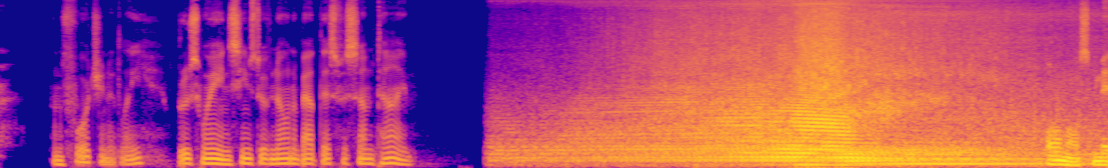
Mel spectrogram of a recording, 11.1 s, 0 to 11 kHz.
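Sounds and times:
speech: 0:00.5 - 0:04.2, 0:10.8 - 0:11.0
propeller-driven crop duster flying overhead: 0:04.9 - 0:11.0.

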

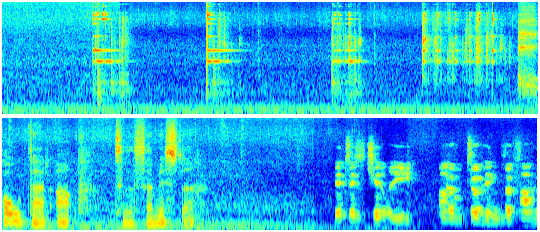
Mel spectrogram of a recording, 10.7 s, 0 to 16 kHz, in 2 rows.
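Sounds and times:
steady low hum: 0:00.0 - 0:09.6
ice cubes clinking against a glass: 0:00.9 - 0:01.4, 0:02.1 - 0:02.5, 0:03.3 - 0:05.2
speech: 0:05.4 - 0:07.4, 0:08.8 - 0:10.7.

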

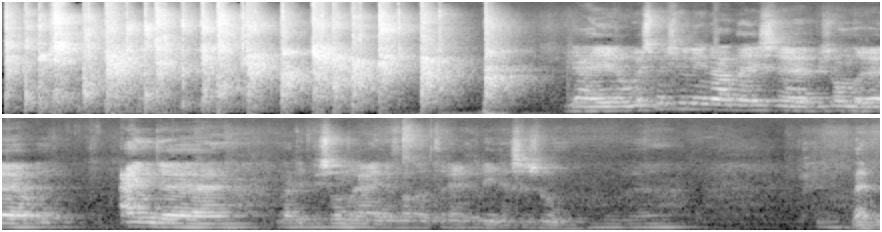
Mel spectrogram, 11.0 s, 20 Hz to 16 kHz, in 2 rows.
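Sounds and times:
crowd applause: 0:00.0 - 0:03.3
speech: 0:03.6 - 0:09.2, 0:10.8 - 0:10.9.

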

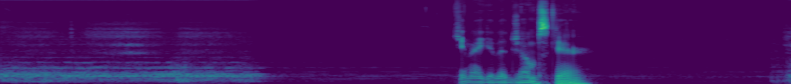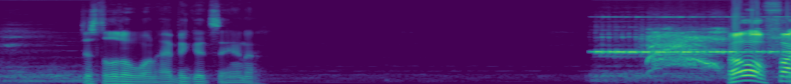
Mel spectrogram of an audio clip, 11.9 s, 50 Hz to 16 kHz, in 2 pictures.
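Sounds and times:
speech: 0:03.4 - 0:04.5, 0:06.6 - 0:08.0, 0:11.4 - 0:11.8
cell phone ringtone: 0:10.4 - 0:11.8.

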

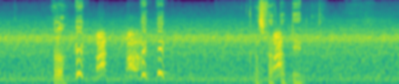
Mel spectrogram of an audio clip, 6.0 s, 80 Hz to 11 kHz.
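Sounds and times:
speech: 0:00.8 - 0:01.3, 0:03.8 - 0:04.9
small dog yapping through tinny Ford car radio speakers: 0:01.4 - 0:02.3, 0:04.1 - 0:04.4.

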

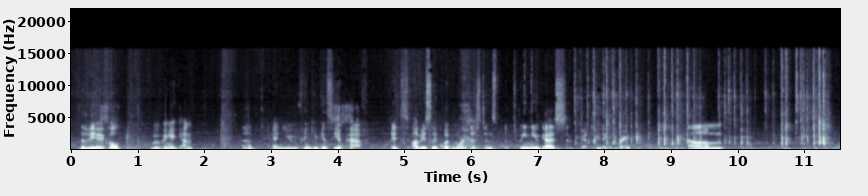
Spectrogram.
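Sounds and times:
speech: 0:00.1 - 0:10.0
typing on a computer keyboard: 0:06.8 - 0:11.4.

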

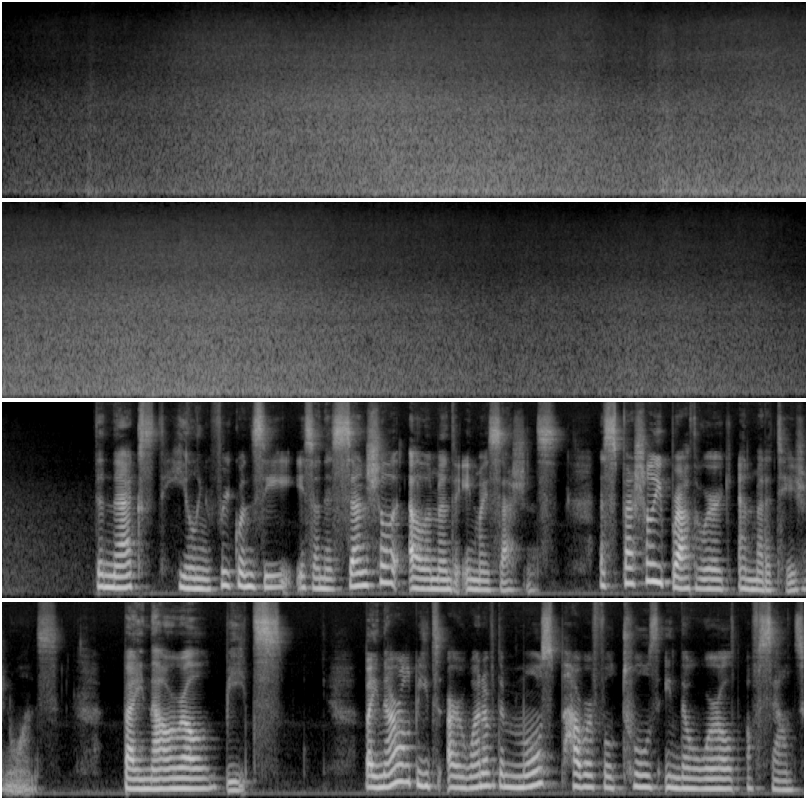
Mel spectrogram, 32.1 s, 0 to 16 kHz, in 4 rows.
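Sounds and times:
ocean waves breaking: 0:00.0 - 0:17.5
speech: 0:17.0 - 0:24.7, 0:25.3 - 0:26.9, 0:27.8 - 0:32.1.

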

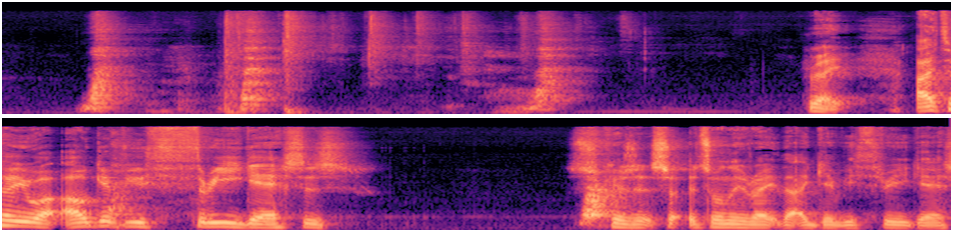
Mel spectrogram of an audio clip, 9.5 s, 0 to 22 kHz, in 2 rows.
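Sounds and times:
several dogs barking: 0:00.4 - 0:01.5, 0:02.5 - 0:03.0, 0:05.2 - 0:05.6, 0:07.6 - 0:07.9
speech: 0:04.0 - 0:06.6, 0:07.6 - 0:09.4.

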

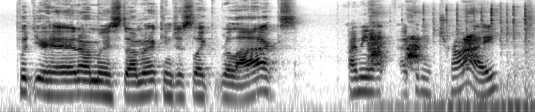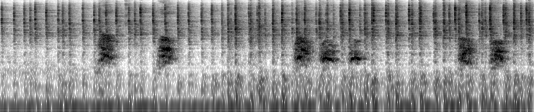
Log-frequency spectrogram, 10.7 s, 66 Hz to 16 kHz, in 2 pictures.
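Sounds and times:
speech: 0:00.2 - 0:05.2
dog barking: 0:03.6 - 0:05.0, 0:06.3 - 0:07.3, 0:08.2 - 0:09.2, 0:09.9 - 0:10.6
rushing noise: 0:03.6 - 0:09.2.

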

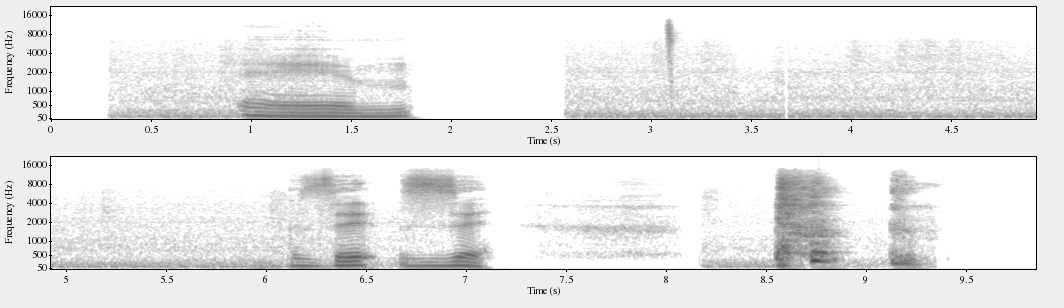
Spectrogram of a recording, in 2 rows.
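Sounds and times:
speech: 0:01.0 - 0:01.3, 0:06.2 - 0:07.2
person coughing or sneezing: 0:08.6 - 0:09.4.

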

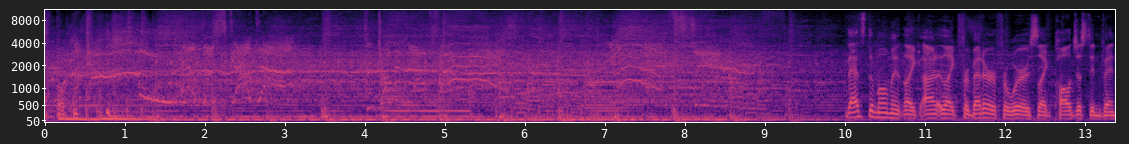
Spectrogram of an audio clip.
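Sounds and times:
raw high-pitched rock vocal scream: 0:00.0 - 0:09.8
guitars: 0:00.0 - 0:13.3
loud dense rock band music: 0:00.0 - 0:13.3
speech: 0:00.2 - 0:00.6, 0:10.0 - 0:13.3.

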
